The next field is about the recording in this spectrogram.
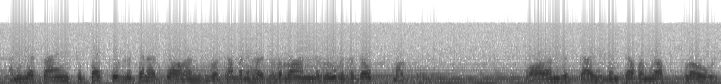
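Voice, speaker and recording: A man's voice: medium pitch, natural voice. An actor playing a solemn male narrator of a police drama, with an American accent and a formal, declarative delivery. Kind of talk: 1930s radio scripted narration. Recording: tinny old radio recording with loud music.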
